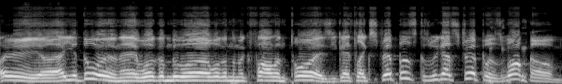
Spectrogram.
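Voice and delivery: a cocky toy-company host welcoming you in; doing Joe Quesada as a sleazy showman; Joe Quesada impression. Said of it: "That was my Joe Quesada impression".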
